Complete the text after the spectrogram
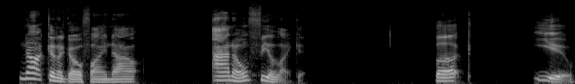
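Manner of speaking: sassy, cheeky, dismissive tone. While playing a game, sassy. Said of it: "I don't know why I'm being sassy".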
